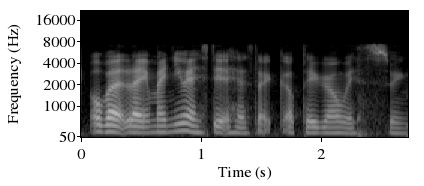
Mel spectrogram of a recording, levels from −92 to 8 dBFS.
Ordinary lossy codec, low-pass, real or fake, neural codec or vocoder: none; 7.2 kHz; real; none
